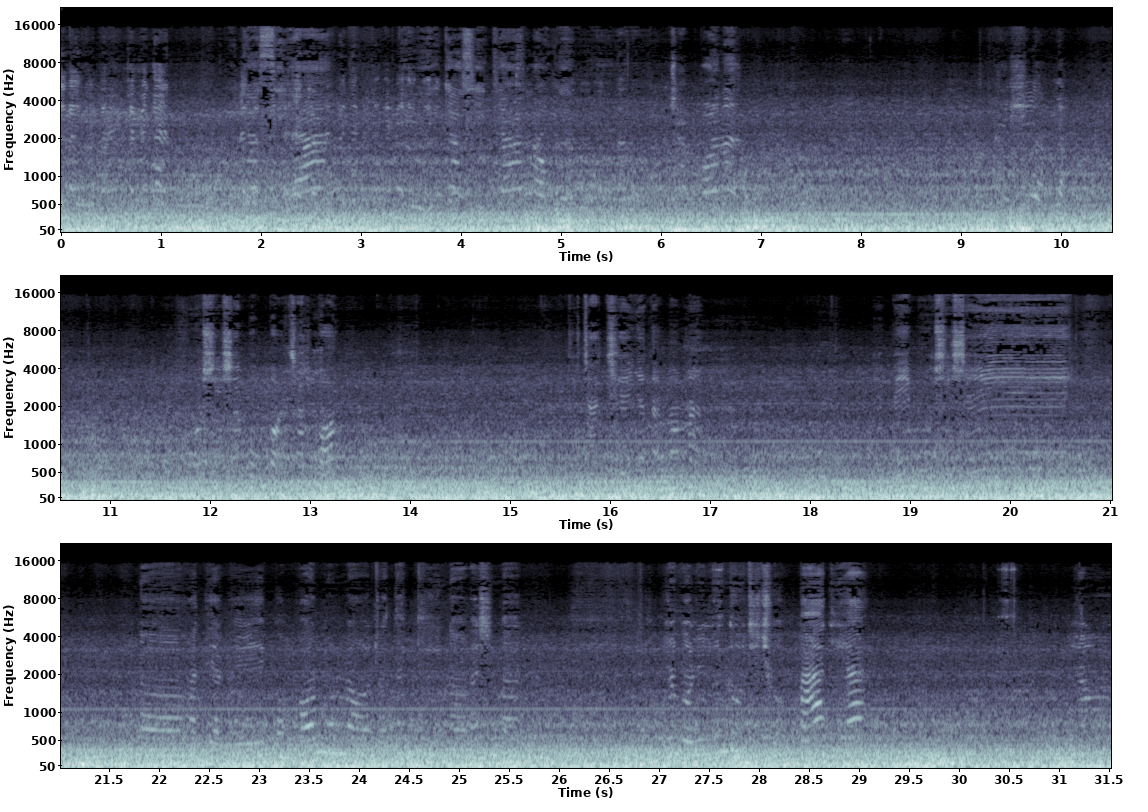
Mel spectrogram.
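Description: Steady road and engine noise inside a moving car's cabin, with voices talking over it at times.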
